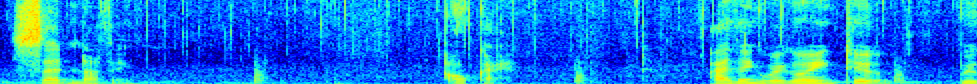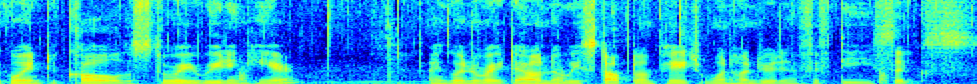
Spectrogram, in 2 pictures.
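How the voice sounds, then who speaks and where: A woman's voice: on the low side, a little mellow. A woman streamer doing an ASMR stream, reading a book and chatting casually to listeners. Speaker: VTuber streamer, reader.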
